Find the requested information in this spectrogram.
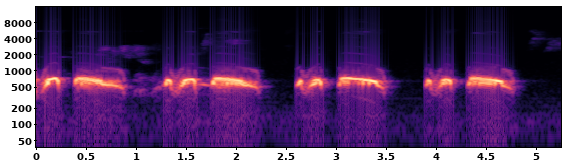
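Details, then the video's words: Loud spotted dove coo recorded directly with no background noise, used to rouse captive doves to sing; three phrases, each a short clipped note followed by a longer drawn-out, slightly falling coo, separated by brief silences. "Cu gáy lớn tiếng, không tạp âm, giọng hay dễ mở, cu gáy kích bổi"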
